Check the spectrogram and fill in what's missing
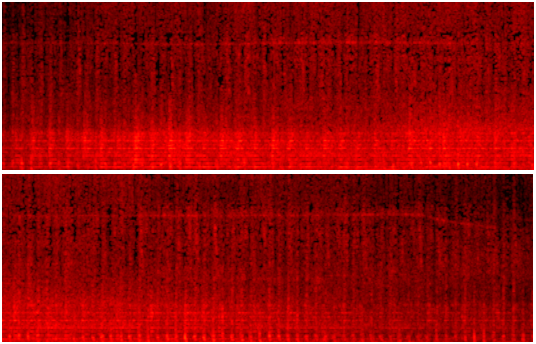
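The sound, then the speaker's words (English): A helicopter drones steadily overhead, its rotor chop pulsing in a fast, even rhythm over a deep engine rumble that stays loud throughout, with no voices. “I heard the helicopter.”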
